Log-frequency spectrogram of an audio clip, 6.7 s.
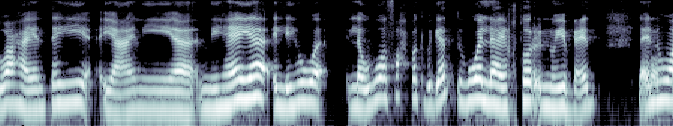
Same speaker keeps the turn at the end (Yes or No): Yes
